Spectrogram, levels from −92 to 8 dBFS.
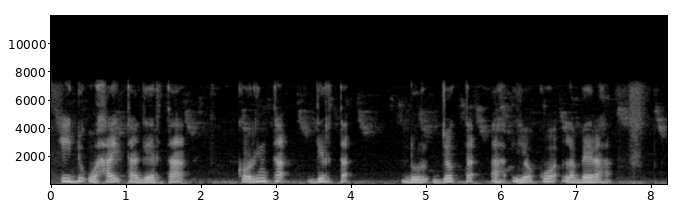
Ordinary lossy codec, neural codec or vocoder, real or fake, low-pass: none; none; real; 7.2 kHz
